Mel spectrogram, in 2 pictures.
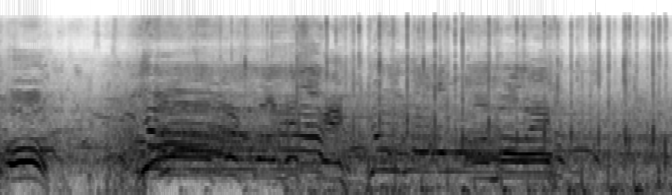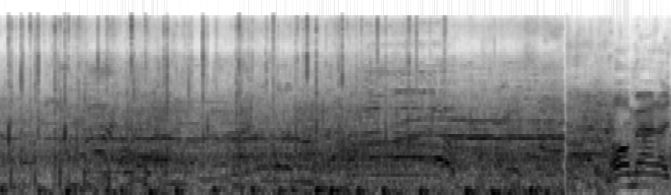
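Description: A crowd of fans cheers and shouts in an open stadium.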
